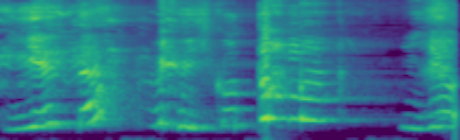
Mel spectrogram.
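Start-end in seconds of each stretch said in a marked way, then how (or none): 1.5-2.0 voz de la hermana. Retold or imitated. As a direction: quote mimicked high and loud. Hermana ofrece agua con engaño. (imitando a la hermana, aguda y fuerte)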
